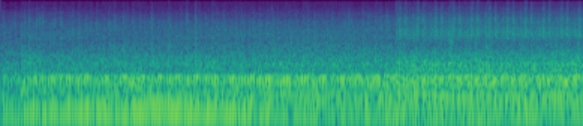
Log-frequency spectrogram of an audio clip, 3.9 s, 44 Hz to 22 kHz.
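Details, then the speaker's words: Cirrus SR22 aircraft engine after sitting abandoned 11 years, idling at about 1000 rpm on a hot day with good oil pressure. A steady, even low drone with no misses or knocks. A normal, smooth idle. "oh man it's running perfectly smooth man it sounds so good we got good oil pressure"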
